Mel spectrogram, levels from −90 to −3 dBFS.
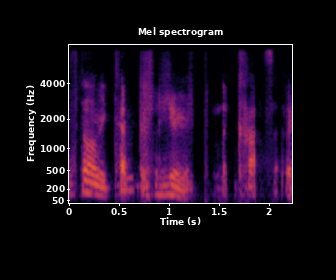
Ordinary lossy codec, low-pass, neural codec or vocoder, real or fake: none; 7.2 kHz; codec, 16 kHz, 2 kbps, FreqCodec, smaller model; fake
